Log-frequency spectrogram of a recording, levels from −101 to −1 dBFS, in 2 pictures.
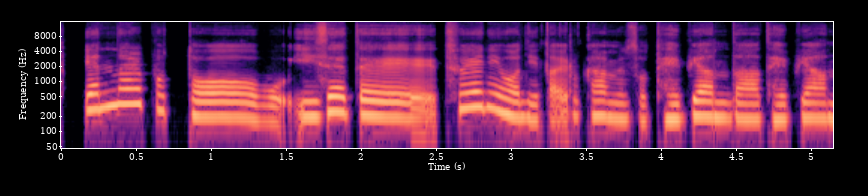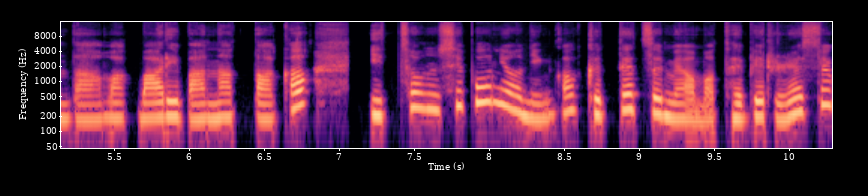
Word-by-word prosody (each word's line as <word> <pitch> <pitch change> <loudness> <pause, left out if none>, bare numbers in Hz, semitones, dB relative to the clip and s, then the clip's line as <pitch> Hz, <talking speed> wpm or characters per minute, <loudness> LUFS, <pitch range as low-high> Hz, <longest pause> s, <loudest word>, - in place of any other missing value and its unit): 옛날부터 270 - +1
뭐 160 -1 -5
"2 200 0 -1
세대 210 -5 +2
2ne1이다." 260 - 0
이렇게 205 0 -7
하면서 185 -4 -4
"데뷔한다, 185 0 -1
데뷔한다." 180 0 -4
막 185 0 -5
말이 190 +1 +3
많았다가 185 - +1 0.4
2015 305 - +2
년인가 245 - +1
그때쯤에 230 -2 +2
아마 - - -1
데뷔를 185 +1 0
했을 260 +8 +1
200 Hz, 270 characters per minute, -22 LUFS, 185-265 Hz, 0.4 s, 말이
